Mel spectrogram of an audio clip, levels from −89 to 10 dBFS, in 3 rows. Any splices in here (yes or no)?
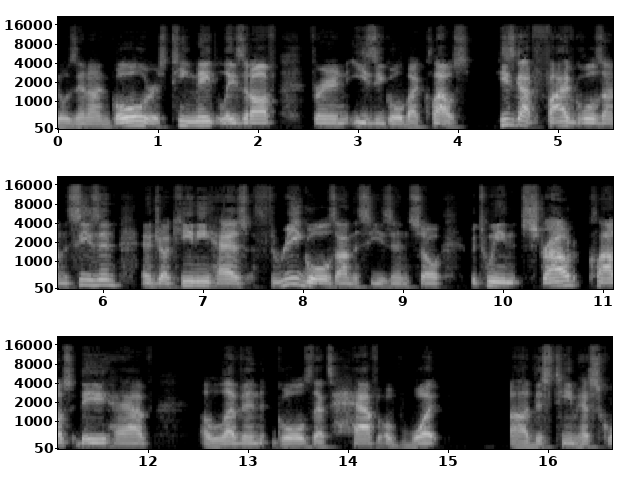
yes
